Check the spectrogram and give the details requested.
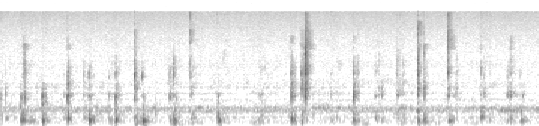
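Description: Crunchy coleslaw being chewed close to the microphone: a steady run of crisp clicks and soft low thuds, about three a second, over a faint steady hum.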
